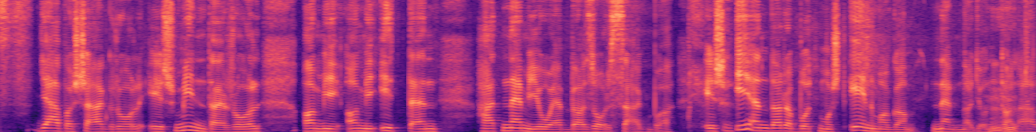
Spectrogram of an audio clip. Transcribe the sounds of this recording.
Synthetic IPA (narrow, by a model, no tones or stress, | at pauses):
ɟaːvɒʃaːɡroːleːʃmind̪ɛrroːlɒmiʔɒmiʔit̪ːɛnhaːt̪nɛmjoːɛbːɛɒzo̞rsa̰ːɡ̚bɒ̰eːʃijɛnd̪ɒɾɒbo̞t̪mo̞ʃt̪eːnmɒɡɒmnɛmnɒɟo̞nt̪ɒ̰la̰ːl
